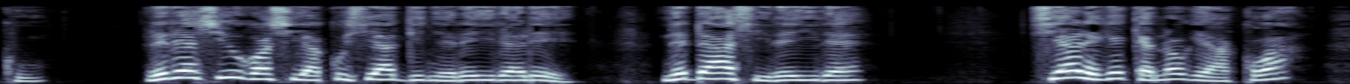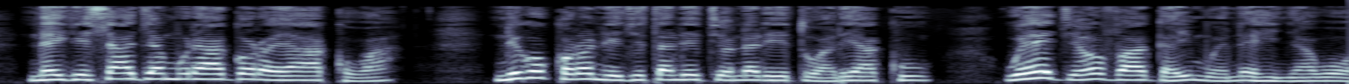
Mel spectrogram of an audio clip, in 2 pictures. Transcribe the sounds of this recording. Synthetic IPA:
ku | ɾeɾeaɕiuɣɔɕiakuɕjaɡiɲeɾeiɾɛɾe | nedaːɕiɾeiɾɛ | ɕjaɾeɣekɛnɔɣeakwa | naiɣeɕad͡ʑamoɾaɡɔɾɔjakoa | neɣokɔɾwɔned͡ʑetanetijɔnaɾetwaɾeaku | wɛd͡ʒɛhɔvaɡaimwɛnɛhiɲawɔ

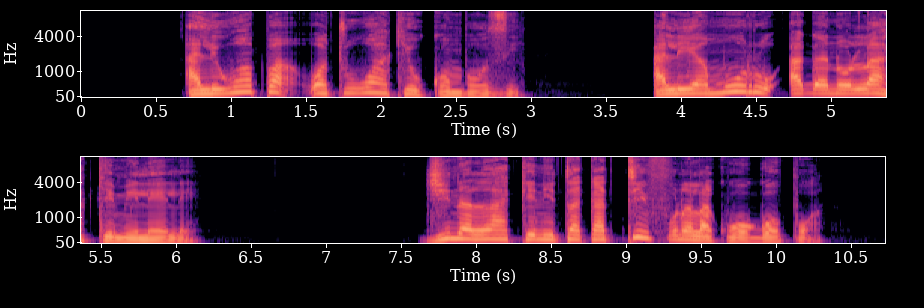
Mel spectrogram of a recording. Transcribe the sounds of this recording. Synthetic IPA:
aliwapa̰wʔatuwakɛukɔmbɔzḭ | aliamuɾuaɠanɔlakɛmilɛlɛ̰ | ʄinalakɛnitakatifunalakuɔɠɔpwa̰

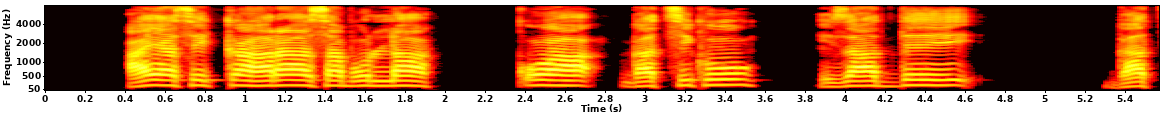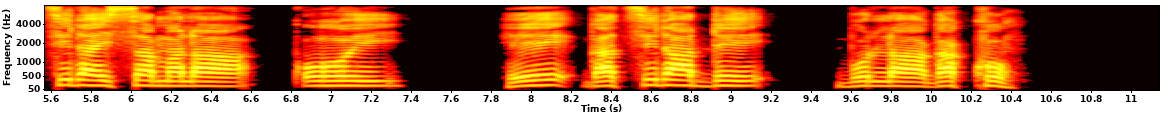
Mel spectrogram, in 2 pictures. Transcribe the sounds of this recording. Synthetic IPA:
ʔɐjɐsɪkːɐhɐɾaːsɐbɔlːɐ | kʼɔwaːɡɐt͡sːɪkɔ | ʔɪzaːd̪ːɛj | ɡɐt͡sːɪd̪ɐjsːɐmɐlɐ | kʼɔhɔj | hɛɡɐt͡sːɪd̪aːd̪ːɛ | bɔlːɐɡɐkʰːɔ

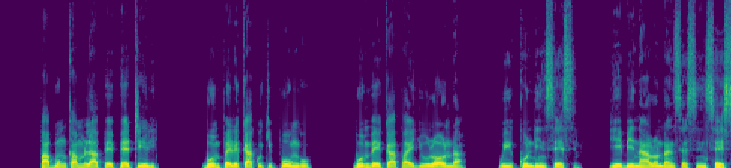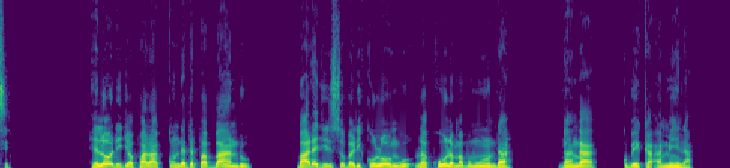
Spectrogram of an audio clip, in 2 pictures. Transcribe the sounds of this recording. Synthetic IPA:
pabuŋ̩kam̩lapɛpɛtili | bum̩pɛlɛkakukipuŋɡu | bum̩bɛkapaɛɟuːlɔnda | wiːkundin̩sɛsi | ɟɛbinaːlɔndan̩sɛsin̩sɛsi | hɛlɔdiɟwapalakundat̬ɛpabandu | baːdaɟilisɔbalikɔlɔŋɡulakulamabumunda | ɡaŋɡa | kubɛka̰ʔa̰mila̰

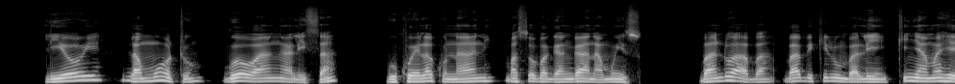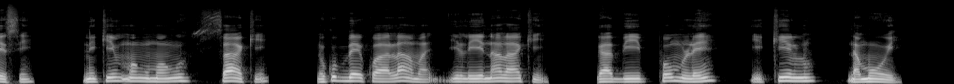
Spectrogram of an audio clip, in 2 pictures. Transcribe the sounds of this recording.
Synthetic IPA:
lijɔi | lamwɔtu | ɡɔwaŋalisa̰ | ɡukwɛlakunanimasɔbaɡaŋɡanamwisu̥ | banduabababikilumba̰likiɲamaɦɛsi | nikimɔŋumɔŋusaki | nukubɛkwaːlamaɟiliːnalaki | ŋɡabipɔmulɛ | ḭkilu | namui

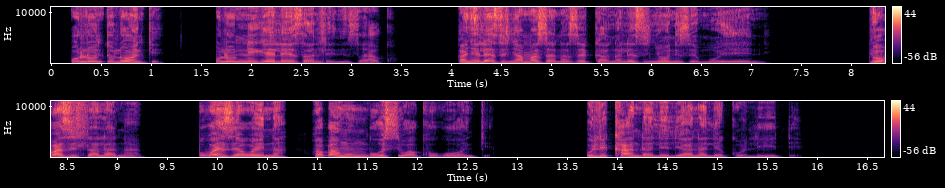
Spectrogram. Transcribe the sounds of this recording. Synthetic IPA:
uluntʼulɔŋkʼɛ | uluniɣɛlɛɛzand͡ɮʱenizaːkʰɔ̥ | ɣaɲɛleziɲamazanazɛɡ̥ʱaŋaleziɲonizɛmɔjeːni | lɔβaziɬalaŋa̰ːp̚ʰi | uɣwɛnd͡zʱɛwɛna | waβaŋum̩βusiwakʰɔɣɔːŋkʼɛ | ulikʰandʱalelijanalɛɡ̥ʱoliːd̥ʱɛ

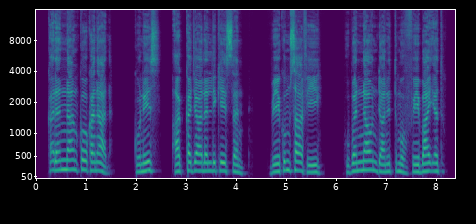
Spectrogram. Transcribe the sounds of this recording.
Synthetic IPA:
kɐᶑɐnːaːŋko̞ːkɐnaːᶑɐ̥ | kʊnɪs | ʔɐkːɐd͡ʒaːlɐlːɪke̞ːsːɐn | be̞ːkʊmsaːfɪ | hʊbɐnːaːhʊnd̪aːnɪt̪ːɪmʊfːe̞ːbaːjʔɐt̪ʊ̥

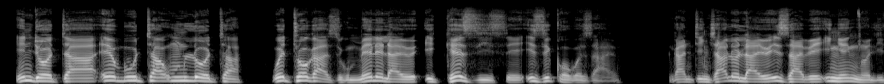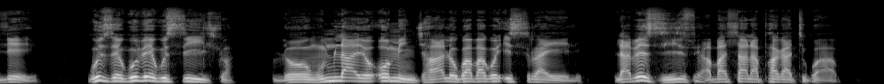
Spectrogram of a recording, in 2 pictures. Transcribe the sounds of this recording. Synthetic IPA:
indʱɔd̥ʱaeβutʰaum̩lɔtʰa | wɛtʰɔɣaziɣumɛlɛlajɔʔiɡ̥ʱezisɛʔiziɡ͡ǃʱɔɣɔza̰ːjɔ | ɣantʼind͡ʒʱalɔlajɔizaβɛʔiŋɛŋ͡ǀʱolilɛːjɔ | ɣuzɛɣuβɛɣusiɬwa | lɔŋum̩lajɔʔomind͡ʒʱalɔɣwaβaɣoʔisrajeli | laβezizwɛa̰βaɬalapʰaɣatʰiɣwa̰ːβɔ

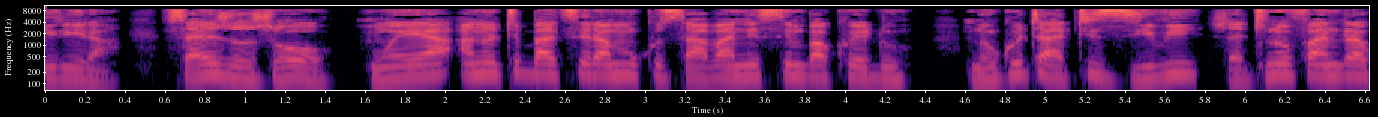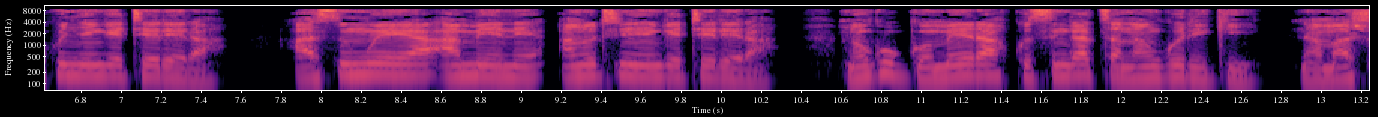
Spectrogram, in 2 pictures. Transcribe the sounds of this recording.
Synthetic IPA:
saiʐo̞ʐo̞mwe̞jaʔano̞tiɓat͡siɾamukusaʋane̞simbakwe̞ːɗu | no̞k̬utiɦatiziʋiʐ̥at̬ino̞fanirakuɲe̞ŋɡe̞te̞ɾe̞ːɾaː | simwe̞jaːme̞ne̞ano̞tiɲe̞ŋɡe̞te̞ɾe̞ɾa | no̞k̬uɡʱo̞me̞ɾakusiŋɡat͡sanaŋɡuɾiki | namaʃ

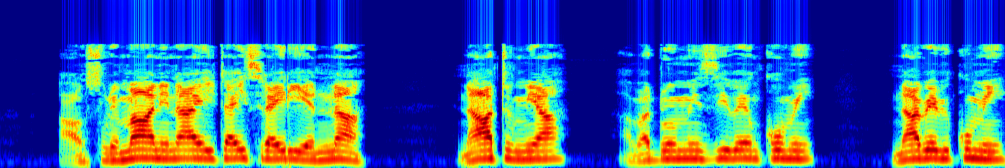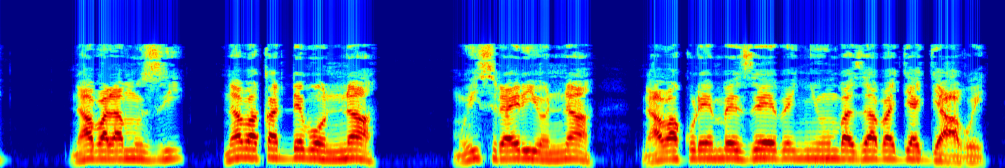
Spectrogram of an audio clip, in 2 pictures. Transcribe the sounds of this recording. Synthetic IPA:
a̰o̰sulemaːninajitajisiɾaiɾije̞nːa | naːtumja̰ː | βaduːmiziβe̞ːŋkumi | naːβje̞ːβikumi | naːβalamuzi | naːβakadːe̞βo̞nːa | mujisiɾaiɾijo̞nːa | naːβakule̞ːmbe̞ze̞βe̞ɲːuːmbazaːβaɟaɟa̰ːβwe̞̰

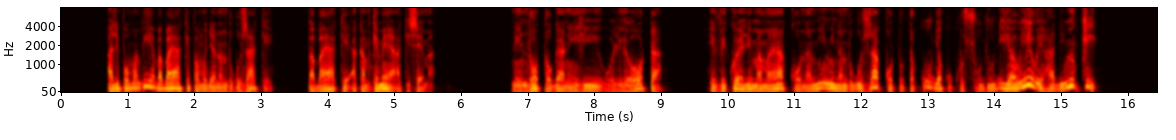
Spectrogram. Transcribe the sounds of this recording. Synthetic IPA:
alipɔmwambiaɓaɓajakɛpamɔʄananduɠuzakɛ̰ | ɓaɓajakɛʔakam̩kɛmɛa̰ʔa̰kisɛ̰ma̰ | nḭndɔtɔɠanihiːṵlḭjɔɔta̰ | hivikwɛlimamajakɔnamiminanduɠuzakɔtutakuʄakukusuʄuɗiawiwɛɦaɗiɲ̩t͡ʃi

